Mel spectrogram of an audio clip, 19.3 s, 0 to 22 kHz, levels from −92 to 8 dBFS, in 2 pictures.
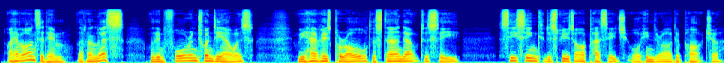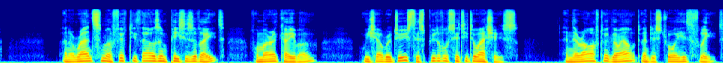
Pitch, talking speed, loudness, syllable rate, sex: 135 Hz, 175 wpm, -20 LUFS, 5.8 syllables/s, male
